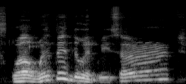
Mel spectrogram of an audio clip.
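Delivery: imitated meeting-room tone of voice. Mocking how people sound in meetings, put-on meeting tone of voice. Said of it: "taken like with this tone of voice".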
